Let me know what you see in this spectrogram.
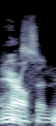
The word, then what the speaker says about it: Harrelson: On the same line, do you see that Woody Harrelson was added to the new Han Solo movie? – I did not. Oh, Woody Harrelson. – Harrelson.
